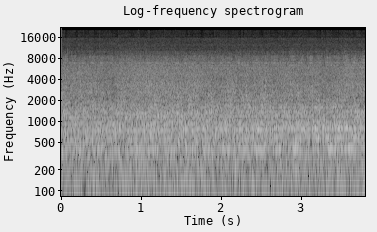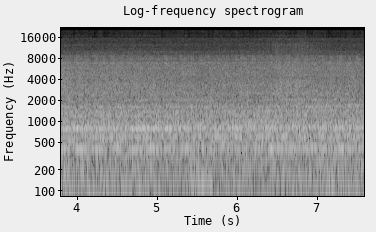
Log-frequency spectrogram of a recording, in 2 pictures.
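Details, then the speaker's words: Euphree Stellar Falcon 2 e-bike hub motor on throttle at about 22.8 mph: faint steady mid-pitch hum under wind and road rush; quiet normal motor, quieter than the original Stellar Falcon. "It's nice and quiet now with the new version."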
